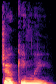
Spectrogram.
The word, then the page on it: jokingly: American English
